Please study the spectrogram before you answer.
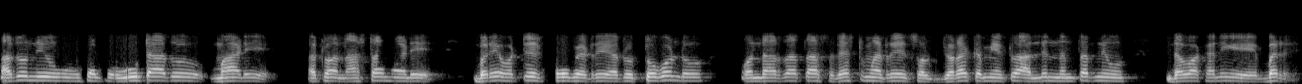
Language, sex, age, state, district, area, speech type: Kannada, male, 60+, Karnataka, Gulbarga, urban, conversation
